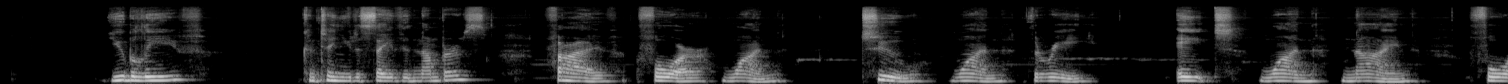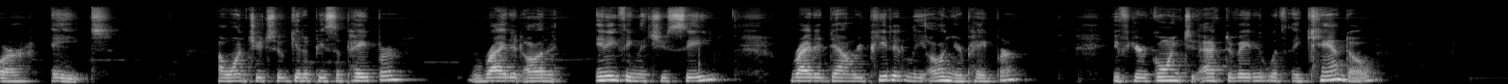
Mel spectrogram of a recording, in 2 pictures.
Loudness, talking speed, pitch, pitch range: -21 LUFS, 100 wpm, 165 Hz, 150-190 Hz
